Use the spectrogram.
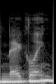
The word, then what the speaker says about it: Moegling: the last name is megling the O is silent m-o-e-g-l-i-n-g you can find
